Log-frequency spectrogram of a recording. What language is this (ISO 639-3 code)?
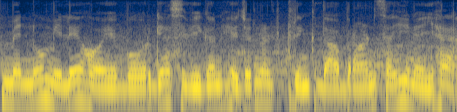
pan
